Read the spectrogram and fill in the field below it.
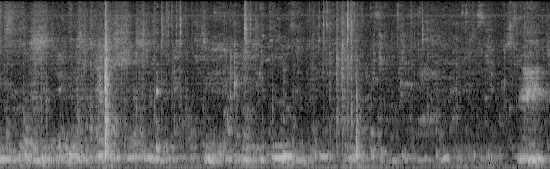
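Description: An audience murmurs and shifts in their seats.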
